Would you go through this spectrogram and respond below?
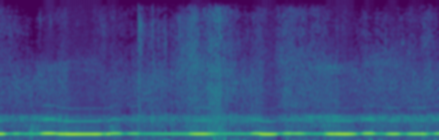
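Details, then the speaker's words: Gold metal detector with RX (receive) gain turned up for demonstration, no target present: constant high threshold tone wavering in pitch and loudness; still unstable after ground balancing, masking signals. "it's in Balance so it's not going to change anything it's still going to run unstable"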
